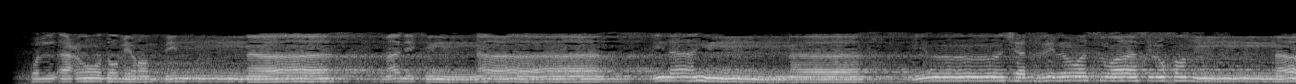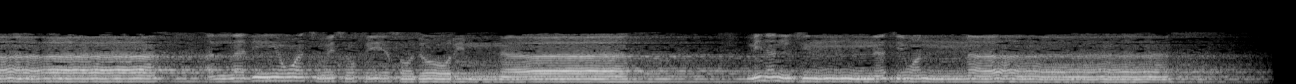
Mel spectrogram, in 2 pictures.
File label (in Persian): ترتیل سوره ناس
